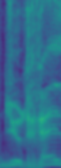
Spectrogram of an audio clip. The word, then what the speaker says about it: Durez: Avec vous également, Anne Durez, c'est comme ça que ça se prononce.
